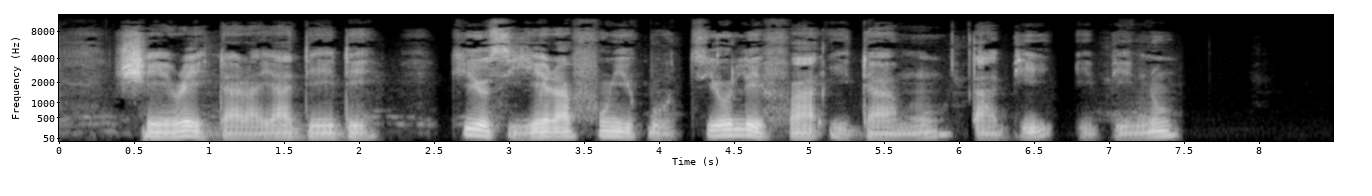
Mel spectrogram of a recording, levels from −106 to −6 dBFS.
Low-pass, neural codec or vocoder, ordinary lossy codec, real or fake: 10.8 kHz; none; MP3, 48 kbps; real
